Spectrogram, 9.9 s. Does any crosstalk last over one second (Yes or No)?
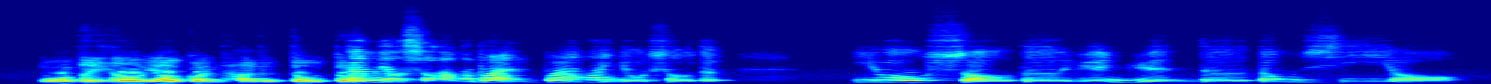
No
